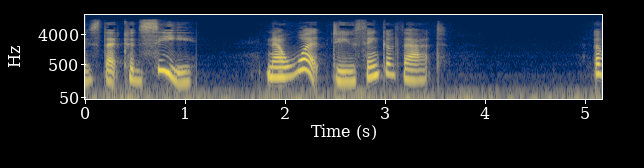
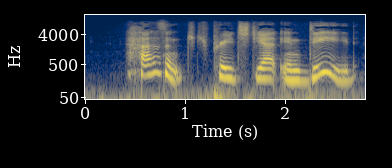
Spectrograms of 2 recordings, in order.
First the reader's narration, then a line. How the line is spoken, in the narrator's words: chuckled Della Wetherby to herself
